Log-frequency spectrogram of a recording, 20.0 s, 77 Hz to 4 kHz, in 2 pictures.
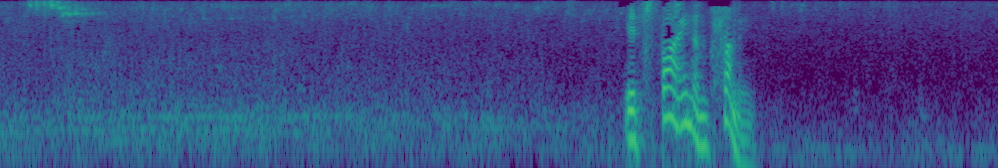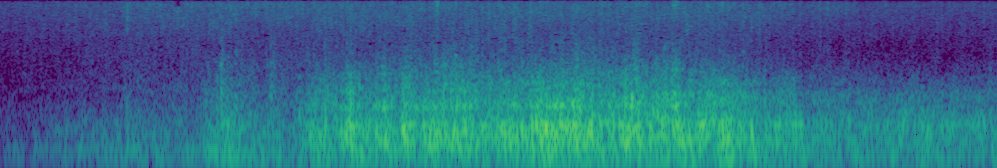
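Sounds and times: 
rain: 0.0 - 6.3, 7.7 - 19.9
wind: 0.0 - 19.9
speech: 6.3 - 7.6
rolling thunder: 10.6 - 19.9.

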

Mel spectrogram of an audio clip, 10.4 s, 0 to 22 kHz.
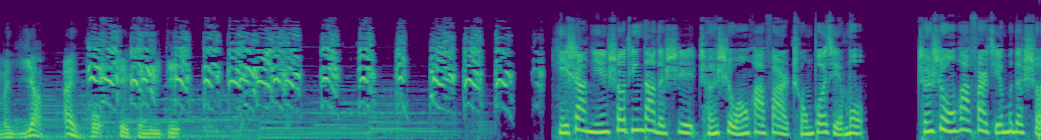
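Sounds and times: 
speech: 0.1 - 2.4, 5.6 - 10.3
Daurian jackdaw calling in a green urban park in Beijing: 0.8 - 5.6.

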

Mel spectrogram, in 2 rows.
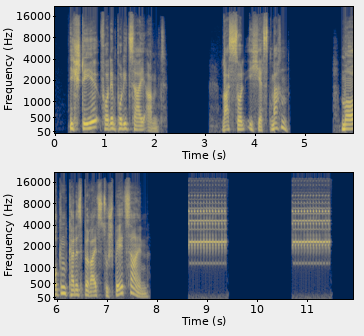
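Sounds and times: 
speech: 0.3 - 2.2, 3.4 - 4.8, 5.6 - 7.9
mobile phone ringtone trilling: 8.6 - 9.5, 10.7 - 11.6.

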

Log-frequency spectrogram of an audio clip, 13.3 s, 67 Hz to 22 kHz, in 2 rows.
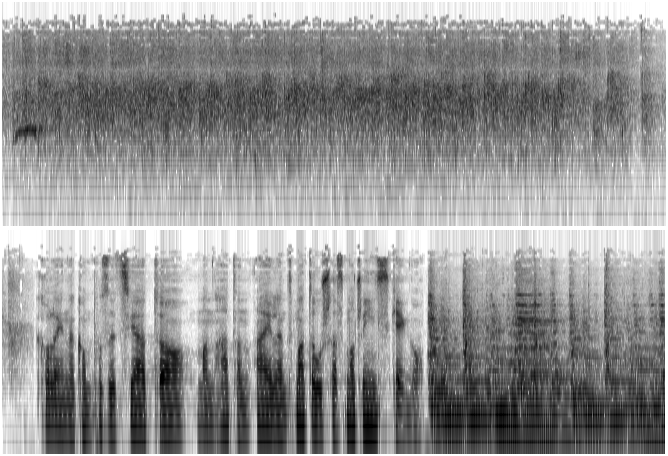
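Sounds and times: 
audience applause after a live jazz performance: 0.0 - 7.0
speech: 7.1 - 12.2.

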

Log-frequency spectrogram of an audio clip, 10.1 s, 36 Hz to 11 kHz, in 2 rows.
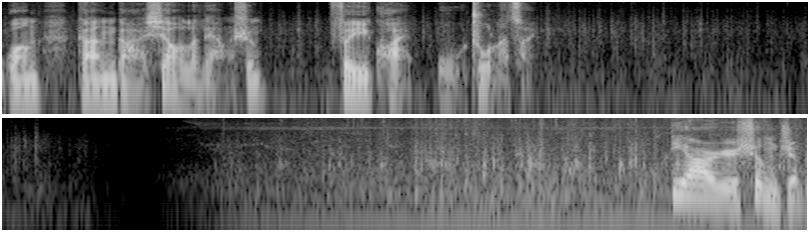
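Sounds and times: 
speech: 0.0 - 3.4, 9.2 - 10.0
horse hooves clip-clopping as a horse-drawn carriage travels: 1.6 - 5.6, 6.3 - 10.0.

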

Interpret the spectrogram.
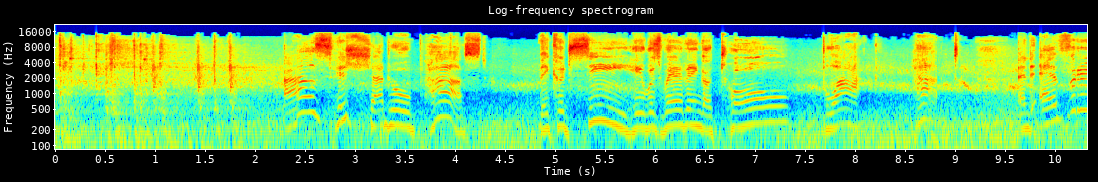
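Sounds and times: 
man banging on doors around the outside of a house: 0.0 - 2.2
constant rumbling noise: 0.0 - 10.3
speech: 3.1 - 10.3.

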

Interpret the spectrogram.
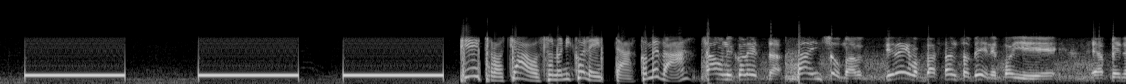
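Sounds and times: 
ringback tone of an outgoing phone call: 0.2 - 1.3, 2.0 - 4.4
speech: 4.9 - 11.2.

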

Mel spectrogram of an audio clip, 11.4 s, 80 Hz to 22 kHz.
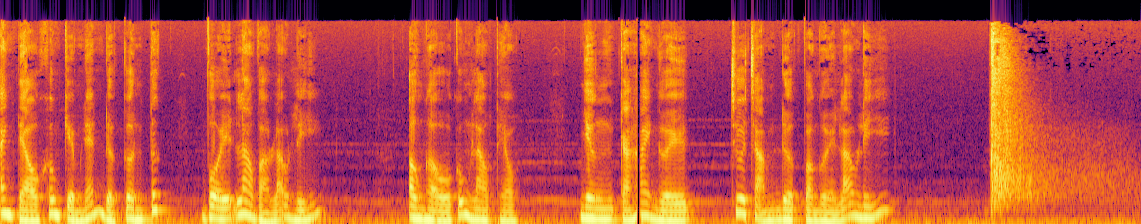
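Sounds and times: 
speech: 0.0 - 3.3, 4.1 - 9.0
low steady hum: 0.0 - 11.4
gunshot: 9.9 - 11.4.

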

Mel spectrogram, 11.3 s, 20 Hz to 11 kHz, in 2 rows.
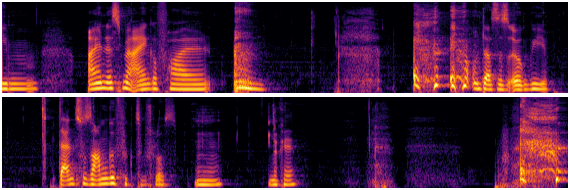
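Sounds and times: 
speech: 0.0 - 2.7, 3.3 - 5.6, 6.2 - 8.7, 10.6 - 11.0
person coughing harshly: 2.3 - 2.7, 4.1 - 4.8, 10.6 - 11.3.

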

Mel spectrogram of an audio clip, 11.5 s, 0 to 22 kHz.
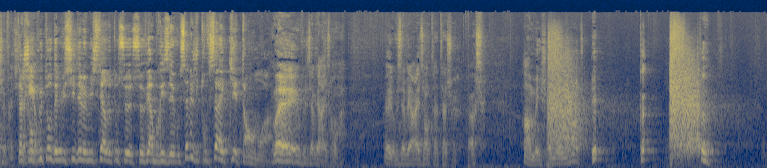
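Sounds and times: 
speech: 0.0 - 9.8, 10.5 - 10.8
gunshots from a park: 8.2 - 9.3, 10.0 - 11.5.

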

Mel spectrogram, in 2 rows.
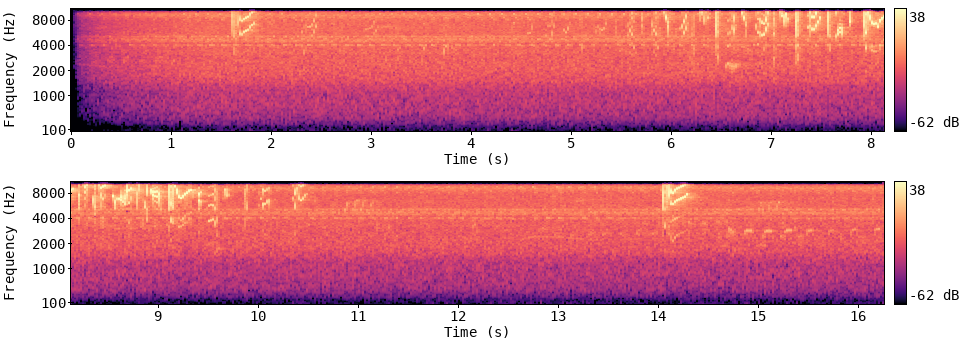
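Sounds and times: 
faint steady hiss: 0.1 - 16.2
bird song of high thin chirps and quick twittering: 1.6 - 3.8, 4.5 - 11.2, 13.8 - 16.2.

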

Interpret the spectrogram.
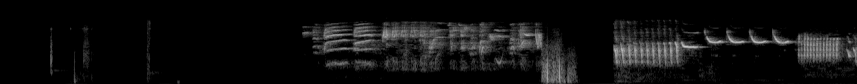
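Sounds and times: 
hooded siskin singing: 3.0 - 5.5, 6.2 - 8.5.

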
